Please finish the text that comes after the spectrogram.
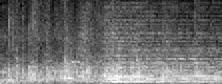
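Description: A community gathering in Surat applauds a GST commissioner as he is welcomed, a dense, sustained wash of clapping from a crowd, loud and even, swelling slightly midway.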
